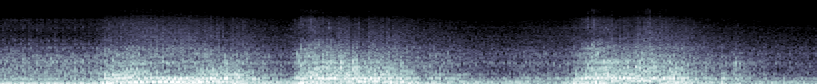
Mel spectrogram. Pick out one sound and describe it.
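A car engine revs loudly in sharp bursts.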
